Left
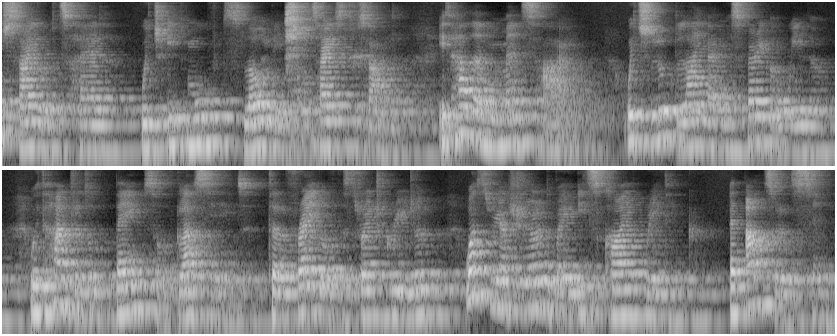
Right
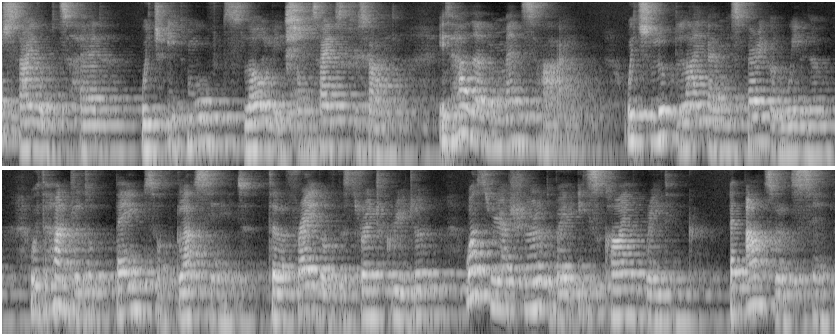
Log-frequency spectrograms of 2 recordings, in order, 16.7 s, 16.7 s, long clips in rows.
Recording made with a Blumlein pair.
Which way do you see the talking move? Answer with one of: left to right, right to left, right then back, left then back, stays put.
stays put.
